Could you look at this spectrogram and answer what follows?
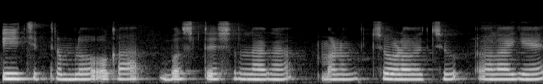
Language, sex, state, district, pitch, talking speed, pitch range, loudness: Telugu, female, Andhra Pradesh, Anantapur, 245 Hz, 110 wpm, 235-255 Hz, -16 LUFS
